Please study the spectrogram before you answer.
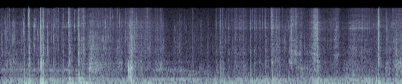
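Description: A metal blade cuts and scrapes flakes off a solid, dry green soap bar held in the hand, producing a steady run of crisp, dry scraping and crackling. Sharp, bright snaps and clicks stand out over a constant low hum.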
